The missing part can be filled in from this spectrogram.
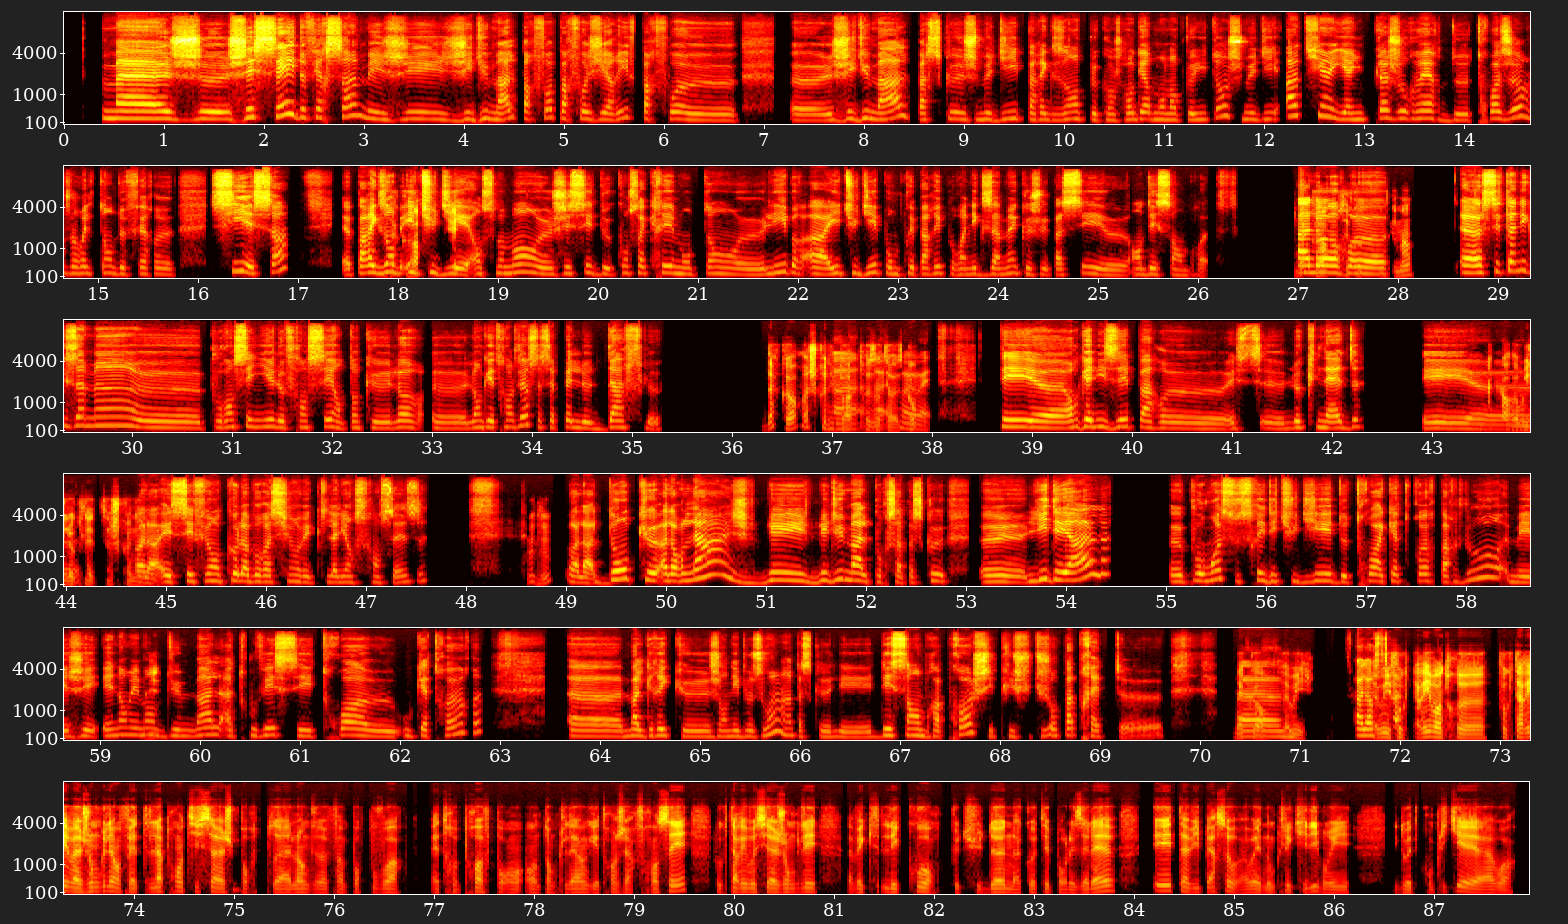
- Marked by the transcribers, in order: other background noise; stressed: "étudier"; unintelligible speech; stressed: "l'idéal"; stressed: "et"
- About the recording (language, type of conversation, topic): French, podcast, Comment trouvez-vous l’équilibre entre le travail et la vie personnelle ?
